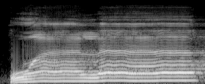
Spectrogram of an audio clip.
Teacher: huruf lam kita baca panjang dengan panjang 2 harokat, karena huruf lam yang berfathah a ini bertemu dengan huruf alif yang tidak berharokat.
